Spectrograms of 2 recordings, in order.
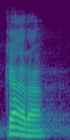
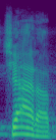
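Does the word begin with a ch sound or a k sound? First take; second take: k sound; ch sound. First: The word begins with a k sound. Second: The word begins with a ch sound. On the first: The speaker calls it right. "pero realmente la pronunciación es cara" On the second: The speaker calls it wrong. "Se podría decir chara"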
